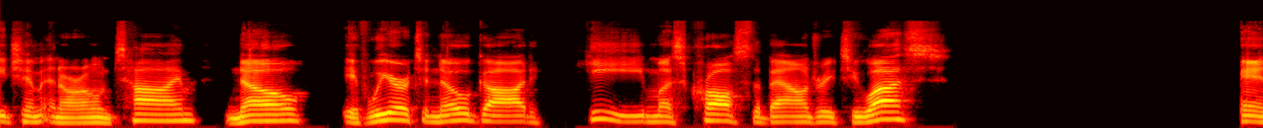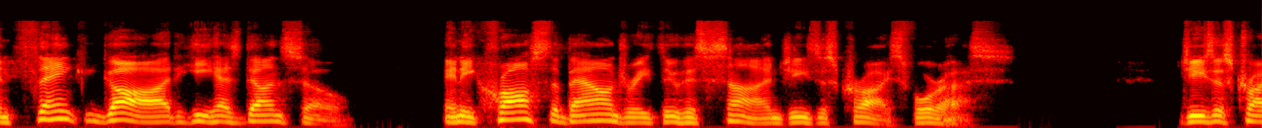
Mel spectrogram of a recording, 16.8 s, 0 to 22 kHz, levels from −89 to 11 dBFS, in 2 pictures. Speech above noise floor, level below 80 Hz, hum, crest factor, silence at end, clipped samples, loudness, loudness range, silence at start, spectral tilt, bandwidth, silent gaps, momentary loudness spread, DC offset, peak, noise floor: over 67 dB; -66 dBFS; none; 20 dB; 0 s; under 0.1%; -23 LUFS; 5 LU; 0 s; -4.5 dB/octave; 12.5 kHz; 3.78-3.83 s, 6.39-6.48 s, 6.56-8.25 s, 11.18-11.32 s, 15.45-15.86 s, 16.15-16.21 s; 12 LU; under 0.1%; -4 dBFS; under -90 dBFS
